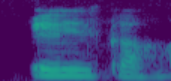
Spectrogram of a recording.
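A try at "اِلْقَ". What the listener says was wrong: इसको लंबा नहीं करना क्योंकि अब सिंगल जबर है ना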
